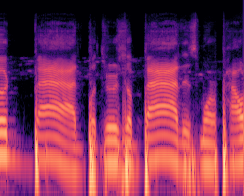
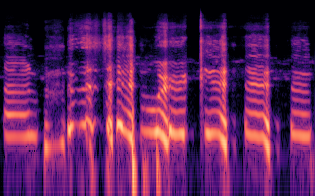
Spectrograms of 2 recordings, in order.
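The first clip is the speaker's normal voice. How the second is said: much higher, wailing woman's voice; hammed-up sobbing woman; mock crying woman; 14 semitones higher, much slower than usual. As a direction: blubber it like a frantic woman. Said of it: "And she starts crying".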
